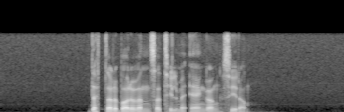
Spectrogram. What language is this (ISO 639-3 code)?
nor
